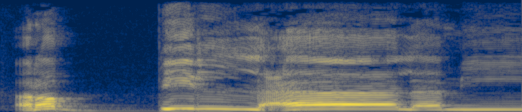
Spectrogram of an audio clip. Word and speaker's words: رب العالمين: Prononce bien sur le bas, il y a une chadda, donc faut appuyer. Rabbi al-alamin.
